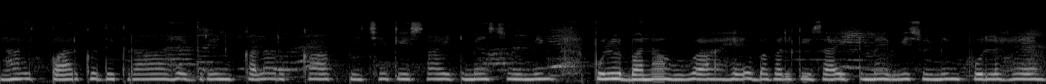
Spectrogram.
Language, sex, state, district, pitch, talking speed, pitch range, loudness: Hindi, female, Maharashtra, Nagpur, 240 Hz, 145 wpm, 235-245 Hz, -31 LUFS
